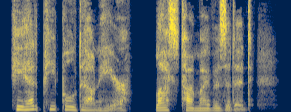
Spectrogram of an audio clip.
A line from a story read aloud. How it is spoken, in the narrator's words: Emily said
